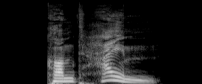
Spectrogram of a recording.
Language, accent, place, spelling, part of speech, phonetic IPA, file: German, Germany, Berlin, kommt heim, verb, [ˌkɔmt ˈhaɪ̯m], De-kommt heim.ogg
- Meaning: second-person plural present of heimkommen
